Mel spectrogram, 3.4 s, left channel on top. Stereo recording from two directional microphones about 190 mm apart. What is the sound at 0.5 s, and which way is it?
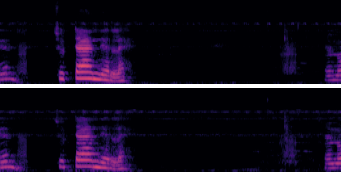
Speech, 60° left (ahead or behind).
